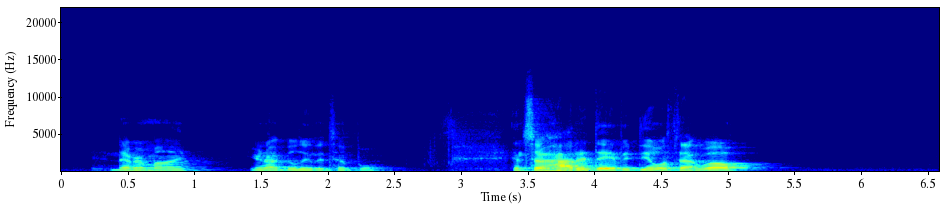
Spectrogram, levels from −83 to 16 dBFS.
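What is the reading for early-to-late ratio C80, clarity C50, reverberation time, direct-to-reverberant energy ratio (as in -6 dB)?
16.5 dB, 13.0 dB, 0.65 s, 8.0 dB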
